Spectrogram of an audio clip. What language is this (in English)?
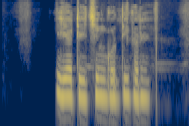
Lasi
